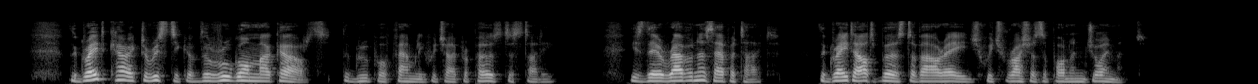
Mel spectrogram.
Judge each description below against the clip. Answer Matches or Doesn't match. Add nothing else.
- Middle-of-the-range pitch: Matches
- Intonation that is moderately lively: Matches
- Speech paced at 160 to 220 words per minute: Doesn't match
